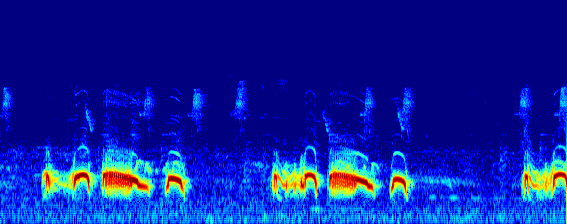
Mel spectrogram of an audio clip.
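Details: Decoy spotted dove giving its 'gáy gọi' calling coo to urge on wild doves: two phrases about three seconds apart, each a short double note, a long slurred coo falling at the end, then a final clipped note, in quiet surroundings.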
